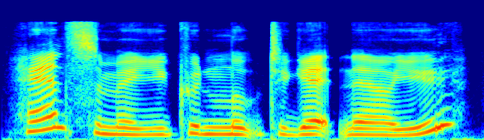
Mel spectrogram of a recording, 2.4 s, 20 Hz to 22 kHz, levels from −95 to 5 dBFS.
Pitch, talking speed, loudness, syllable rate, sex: 215 Hz, 200 wpm, -17 LUFS, 5.0 syllables/s, female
